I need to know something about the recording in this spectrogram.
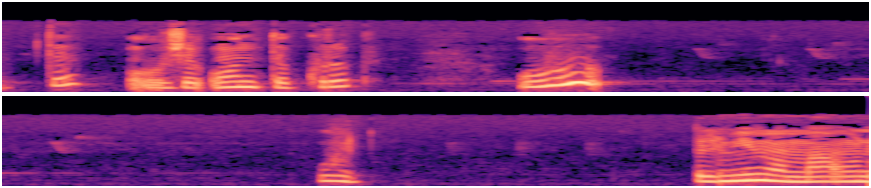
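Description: A young woman speaks calmly and with animation close to a microphone, in short bursts with pauses.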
